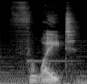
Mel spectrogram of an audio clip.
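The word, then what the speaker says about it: Twatt: He takes on the role of hotel manager Richie Twat, or how he likes to pronounce it, Thwaite.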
